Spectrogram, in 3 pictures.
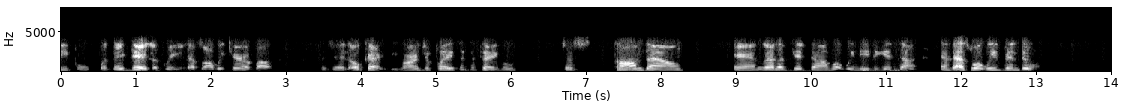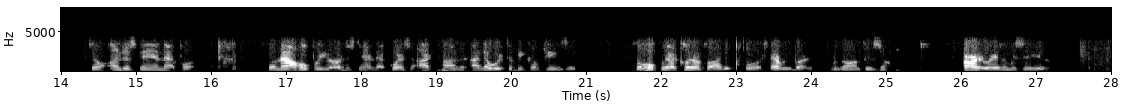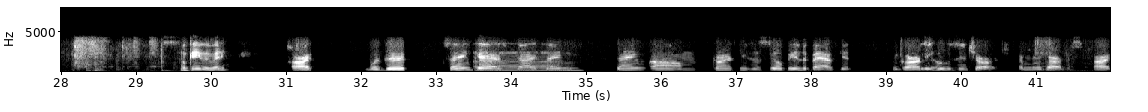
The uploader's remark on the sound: TNTSuperfantastic Conference Call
